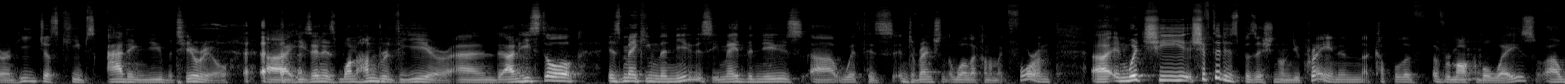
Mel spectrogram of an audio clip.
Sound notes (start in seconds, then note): 2.0 laugh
